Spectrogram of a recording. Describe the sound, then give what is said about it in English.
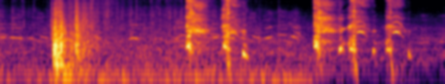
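Harsh, strained coughs and gasps from a woman struggling to breathe while being choked and lifted by one hand. A series of sharp, rough bursts with short pauses between them. “Bull reaches over Graezen's shoulder and chokes Tasha. He picks her up with one hand. Tasha kicks her feet as she struggles to breathe.”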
